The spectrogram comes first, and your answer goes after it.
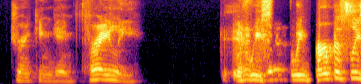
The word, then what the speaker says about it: Frehley: Oh, every time somebody pronounces Ace's last name wrong, Freely. drinking game. Frehley.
